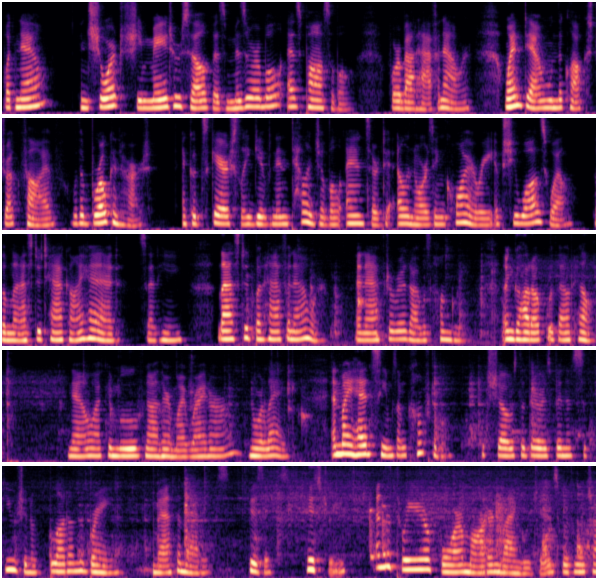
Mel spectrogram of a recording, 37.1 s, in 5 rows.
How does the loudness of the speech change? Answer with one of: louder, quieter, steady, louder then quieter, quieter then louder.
steady.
